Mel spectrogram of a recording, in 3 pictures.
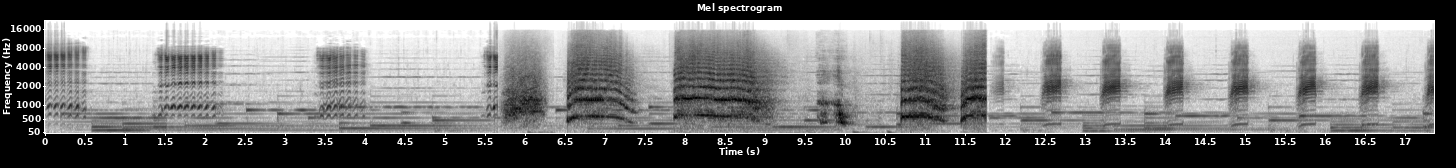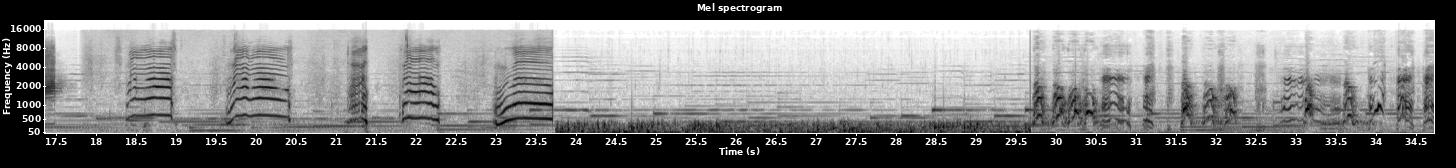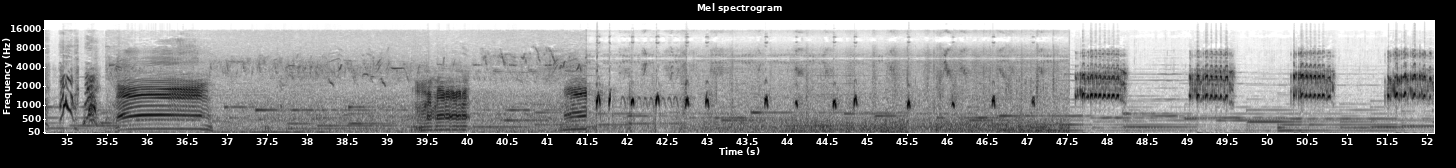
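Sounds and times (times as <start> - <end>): background music: 0.0 - 52.0
raspy animal call: 5.5 - 17.6, 32.7 - 36.8, 39.3 - 40.1, 41.2 - 42.5, 47.6 - 48.3, 49.0 - 49.6, 50.3 - 50.9, 51.5 - 52.0
animal chirping calls: 45.5 - 48.3, 49.0 - 49.6, 50.3 - 50.9, 51.5 - 52.0.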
